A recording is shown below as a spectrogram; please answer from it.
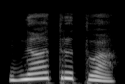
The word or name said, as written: ಜ್ಞಾತೃತ್ವ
